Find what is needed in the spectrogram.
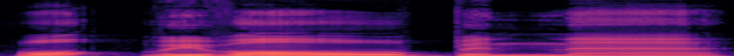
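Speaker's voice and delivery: loud, drawn-out imitation of the old guy; imitated old guy. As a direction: stretch it out slowly, hammed-up. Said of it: "He's like".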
